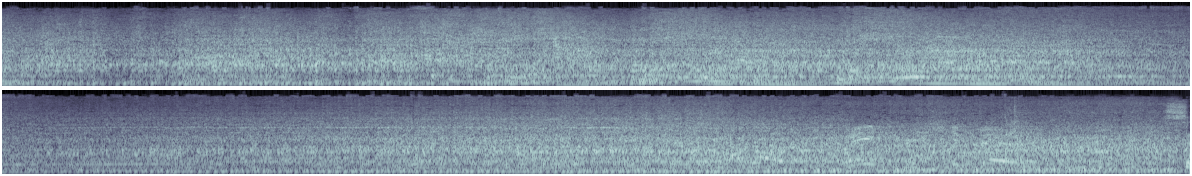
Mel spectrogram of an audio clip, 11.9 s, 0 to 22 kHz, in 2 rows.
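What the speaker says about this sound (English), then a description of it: "Sounds like a fully firing 4G to me." A 4G-engined AWD 1G GSX project car with a big turbo starts and runs, its engine droning loudly and steadily with a slight dip in revs partway through, while voices talk nearby.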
